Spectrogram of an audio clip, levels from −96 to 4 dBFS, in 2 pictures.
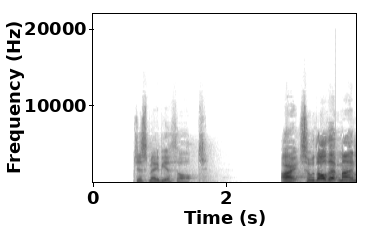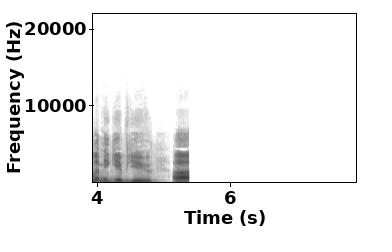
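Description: At 3.63 s, between "right so with all" and "in mind let me", a sharp-edged 5 ms hole briefly interrupts the speech. This is a gap between stream segments: mismatched timestamps left a tiny silent space that the player filled.

From 5.38 s, right after "let me give you", the speech cuts off into silence with no room tone, lasting to the end. This audio dropout to silence likely comes from the input being lost while silence kept being written.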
